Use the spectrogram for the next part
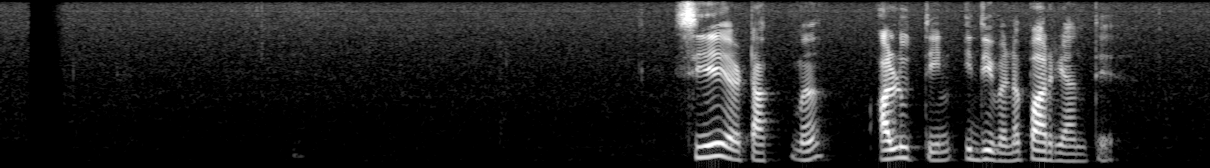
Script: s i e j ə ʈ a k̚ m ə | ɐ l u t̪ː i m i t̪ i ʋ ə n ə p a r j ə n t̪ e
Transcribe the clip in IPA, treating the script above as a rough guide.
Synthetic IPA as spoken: s i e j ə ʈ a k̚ m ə | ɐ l u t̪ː i n i d̪ i ʋ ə n ə p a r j a n t̪ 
